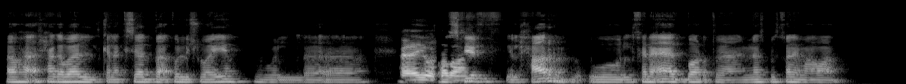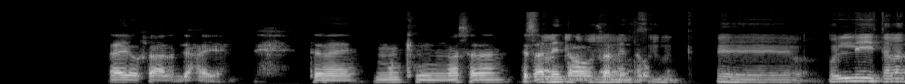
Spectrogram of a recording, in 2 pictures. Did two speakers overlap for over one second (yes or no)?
yes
